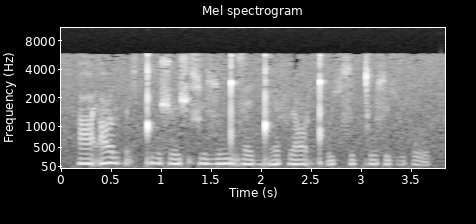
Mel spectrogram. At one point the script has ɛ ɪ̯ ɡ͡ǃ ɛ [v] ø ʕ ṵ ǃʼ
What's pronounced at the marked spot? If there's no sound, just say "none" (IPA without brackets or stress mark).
f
